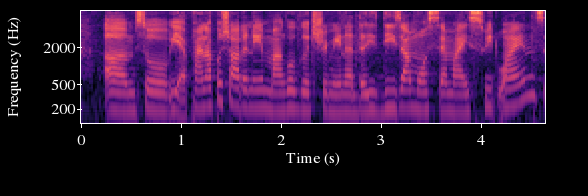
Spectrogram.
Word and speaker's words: Gewürztraminer: Yeah, so we have pineapple Chardonnay, we have mango Gewürztraminer. I know a lot of people don't know how to pronounce the G one, it's German. So yeah, pineapple Chardonnay, mango Gewürztraminer.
